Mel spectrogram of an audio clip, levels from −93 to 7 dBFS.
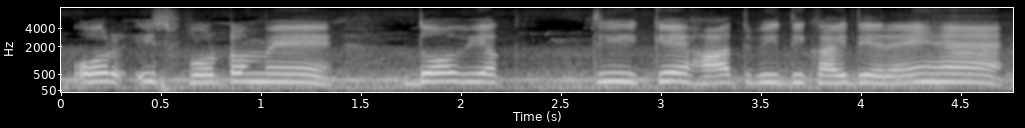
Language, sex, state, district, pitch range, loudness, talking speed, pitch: Hindi, male, Uttar Pradesh, Shamli, 240-270 Hz, -15 LUFS, 165 wpm, 260 Hz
